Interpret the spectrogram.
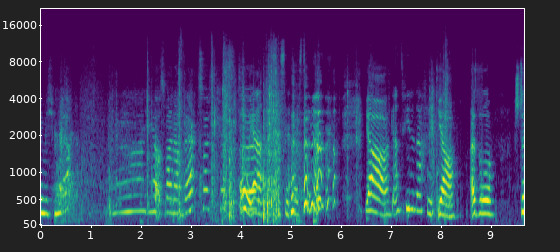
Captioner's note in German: lachen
